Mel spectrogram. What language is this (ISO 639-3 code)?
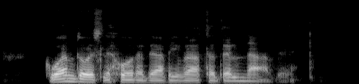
ina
